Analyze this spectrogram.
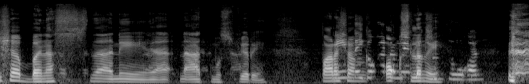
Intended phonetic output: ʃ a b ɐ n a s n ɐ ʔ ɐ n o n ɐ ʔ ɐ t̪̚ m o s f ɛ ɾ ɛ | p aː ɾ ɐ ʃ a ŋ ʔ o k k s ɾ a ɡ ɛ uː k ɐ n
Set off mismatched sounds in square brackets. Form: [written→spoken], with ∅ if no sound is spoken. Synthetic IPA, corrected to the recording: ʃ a b ɐ n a s n ɐ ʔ ɐ n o n ɐ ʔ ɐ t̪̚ m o s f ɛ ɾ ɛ | p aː ɾ ɐ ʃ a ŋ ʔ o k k s [ɾ→l] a [ɡ→ŋ] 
